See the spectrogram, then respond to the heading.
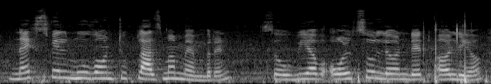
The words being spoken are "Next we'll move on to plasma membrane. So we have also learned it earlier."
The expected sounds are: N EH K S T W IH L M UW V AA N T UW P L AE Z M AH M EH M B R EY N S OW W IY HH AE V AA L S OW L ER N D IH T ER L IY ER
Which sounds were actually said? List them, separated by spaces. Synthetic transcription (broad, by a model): N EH K S T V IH L M UW V AA N T UW P L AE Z M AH M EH M B R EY N S OW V IY HH AE V AA L S OW L ER N D IH T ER L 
